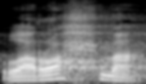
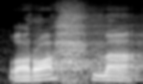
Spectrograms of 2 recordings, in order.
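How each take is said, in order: Both takes have the same delivery.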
